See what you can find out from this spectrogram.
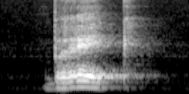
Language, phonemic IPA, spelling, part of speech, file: Dutch, /breːk/, breek, verb, Nl-breek.ogg
- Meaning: inflection of breken: 1. first-person singular present indicative 2. second-person singular present indicative 3. imperative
